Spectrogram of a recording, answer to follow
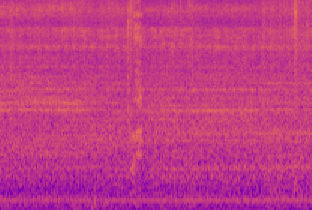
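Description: Tow truck's engine running at a steady drone while its winch cables pull a tipped-over utility trailer back up onto its wheels.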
